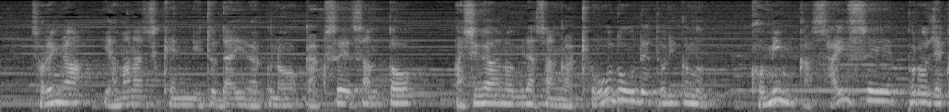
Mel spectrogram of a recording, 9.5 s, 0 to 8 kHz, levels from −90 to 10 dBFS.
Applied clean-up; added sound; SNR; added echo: none; none; none; reverberation time 1.2 s.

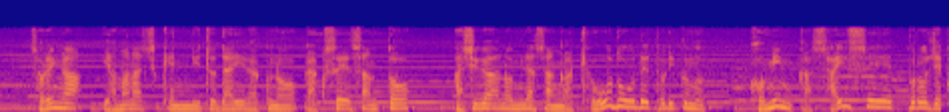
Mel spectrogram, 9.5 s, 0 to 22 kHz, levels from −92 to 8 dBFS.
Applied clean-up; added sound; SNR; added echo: none; none; none; none.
